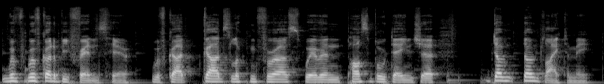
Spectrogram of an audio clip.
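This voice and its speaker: A man's voice: medium pitch, big pitch swings, moderate pace, soft background music, lightly acted. A man with a New Zealand accent playing a polite, exasperated human adventurer in a tabletop game, hesitant and pleading. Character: weary, polite, awkward human male adventurer. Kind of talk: improvised tabletop roleplay.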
